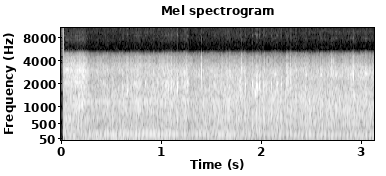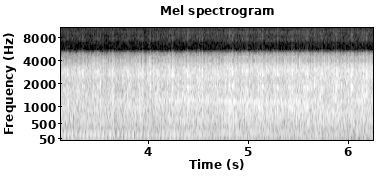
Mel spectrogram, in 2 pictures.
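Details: Lada Priora petrol engine with a knock present both cold and hot, inaudible at higher rpm and not affecting speed or acceleration. Steady idle with a light, fairly quick tapping on top; source undetermined.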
